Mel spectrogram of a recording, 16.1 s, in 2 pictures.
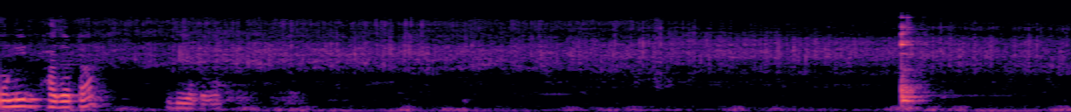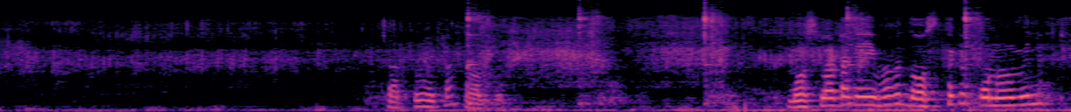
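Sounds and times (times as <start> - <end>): spices sizzling in oil: 0.0 - 16.0
steel spatula turning food: 10.9 - 16.0.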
